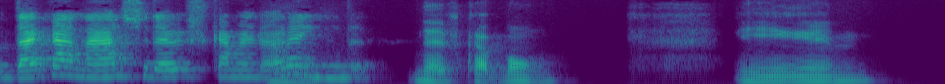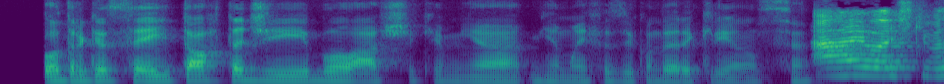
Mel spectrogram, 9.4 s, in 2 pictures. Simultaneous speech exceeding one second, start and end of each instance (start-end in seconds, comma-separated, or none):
none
